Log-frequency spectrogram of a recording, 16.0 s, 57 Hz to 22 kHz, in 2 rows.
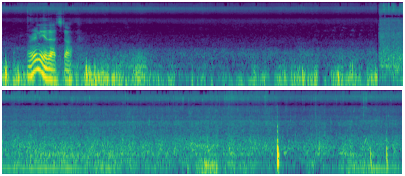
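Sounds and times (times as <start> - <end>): river water running: 7.5 - 16.0.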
